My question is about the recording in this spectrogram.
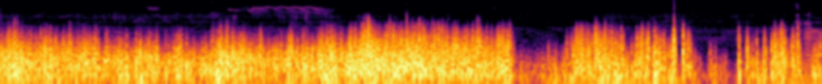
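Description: Wind blowing across the camera microphone, a loud, gusty rush that eases for a moment about four seconds in and then returns in choppier gusts.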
